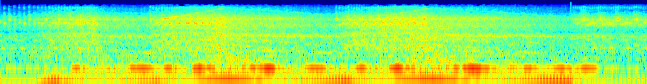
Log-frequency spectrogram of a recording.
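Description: A car engine runs loud, rumbling steadily before revving up twice with rising whines. No voices, just a continuous throaty drone for about five seconds.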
